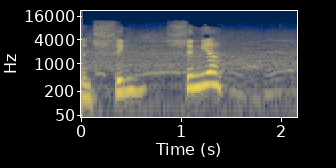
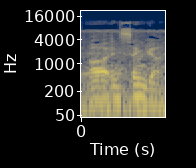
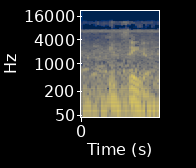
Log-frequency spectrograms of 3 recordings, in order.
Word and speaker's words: Insinga: How do you pronounce your last name? Insinga. Insinga.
